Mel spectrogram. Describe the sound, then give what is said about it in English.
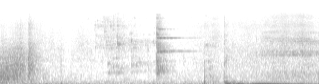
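A glass clinks and is rinsed, then the rinse water is poured and splashes into a bucket, the liquid sloshing steadily toward the end. Fairly quiet, with no talking. “I'm going to rinse that. I'll pour the rinse into.”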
